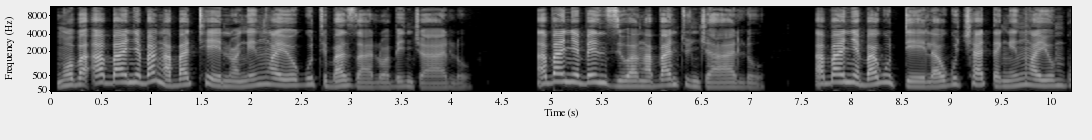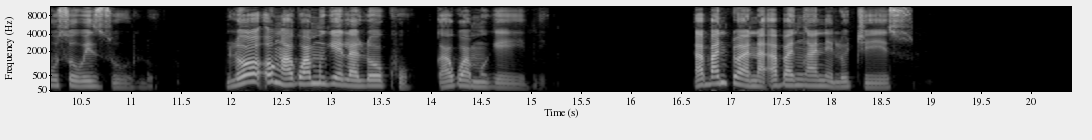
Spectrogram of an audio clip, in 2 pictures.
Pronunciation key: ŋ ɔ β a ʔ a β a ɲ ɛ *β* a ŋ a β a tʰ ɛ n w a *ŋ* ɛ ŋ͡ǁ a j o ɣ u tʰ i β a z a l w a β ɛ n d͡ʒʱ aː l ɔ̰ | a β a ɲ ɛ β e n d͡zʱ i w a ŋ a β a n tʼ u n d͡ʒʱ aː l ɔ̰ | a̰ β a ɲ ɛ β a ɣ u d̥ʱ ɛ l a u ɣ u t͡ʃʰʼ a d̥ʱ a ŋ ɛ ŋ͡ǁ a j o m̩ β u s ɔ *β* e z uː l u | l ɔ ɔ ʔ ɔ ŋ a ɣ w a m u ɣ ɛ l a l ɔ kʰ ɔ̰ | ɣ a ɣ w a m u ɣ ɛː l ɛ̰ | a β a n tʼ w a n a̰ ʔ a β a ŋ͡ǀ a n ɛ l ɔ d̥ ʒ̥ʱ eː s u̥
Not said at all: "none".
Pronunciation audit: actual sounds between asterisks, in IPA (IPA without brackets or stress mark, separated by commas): β, ŋ, w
